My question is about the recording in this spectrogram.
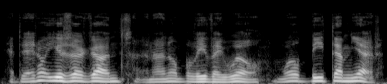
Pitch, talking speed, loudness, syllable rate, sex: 135 Hz, 215 wpm, -16 LUFS, 5.4 syllables/s, male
